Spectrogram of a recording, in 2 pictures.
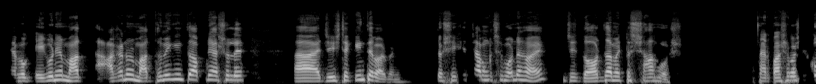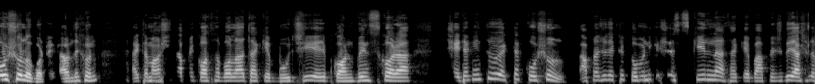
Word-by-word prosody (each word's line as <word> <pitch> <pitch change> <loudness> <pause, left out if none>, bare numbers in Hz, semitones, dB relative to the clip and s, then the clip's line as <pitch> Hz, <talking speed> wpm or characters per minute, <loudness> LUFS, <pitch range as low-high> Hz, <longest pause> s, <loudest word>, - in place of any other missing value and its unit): এবং 160 0 -1
এগুলির 190 +6 +2
মাত 165 - +4 0.3
আগানোর 215 +2 +1
মাধ্যমে 180 +9 -1
কিন্তু 235 -1 0
আপনি 215 - -5
আসলে 205 -1 +1 0.6
আ - - +6 0.2
জিনিসটা 170 +3 0
কিনতে 215 0 +2
পারবেন। 120 -2 -3 0.4
তো - - -2
সেক্ষেত্রে 220 +4 -8
আমার 205 -1 -1
কাছে 205 - -9
মনে 215 +3 0
হয় - - +3 0.3
যে 170 - -4
দরদাম 160 +7 +3
একটা 180 0 -4
সাহস, 160 0 -3 0.9
তার 150 - -1
পাশাপাশি 185 +4 +1
কৌশলও 220 -3 +8
বটে। 130 - +1
কারণ 140 +1 +3
দেখুন, 180 0 +1 0.4
একটা 155 - -4
মানুষের 170 +1 0
সাথে 195 -1 -6
আপনি 185 - -14
কথা 170 +2 +1
বলা, 170 0 +4
তাকে 170 -1 0
বুঝিয়ে 160 +5 -1 0.2
convince 165 +4 +3
করা 165 -2 +7 0.5
সেইটা 185 +2 -1
কিন্তু 235 +4 -5 0.2
একটা 235 - -6
কৌশল। 195 0 0 0.3
আপনার 195 +4 -4
যদি 210 - -4
একটা 220 - -10
communication 205 +3 -5
skill 225 0 -3
না 195 - +2
থাকে 160 0 -6
বা 155 - 0
আপনার 170 +2 -10
যদি 195 +3 -2
আসলে 180 +2 -6
185 Hz, 195 wpm, -22 LUFS, 165-205 Hz, 0.9 s, কৌশলও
